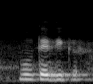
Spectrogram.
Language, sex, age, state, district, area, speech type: Maithili, female, 45-60, Bihar, Madhubani, rural, spontaneous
